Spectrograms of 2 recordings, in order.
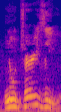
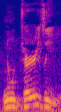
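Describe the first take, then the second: Both takes have the same delivery.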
